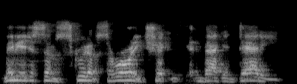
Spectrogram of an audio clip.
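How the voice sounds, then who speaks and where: A man playing a crude, lecherous, scheming villain running for mayor, with a very raspy voice and wisecracking delivery, in an amateur script read. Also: on the high side, fast, bright, forceful tone, full character voice. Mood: indignant. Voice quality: very raspy, gravelly. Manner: leering, wisecracking.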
